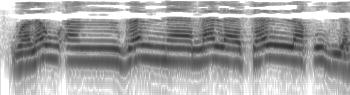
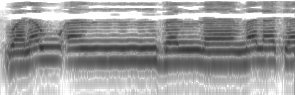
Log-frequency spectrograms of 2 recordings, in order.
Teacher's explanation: لما دخل التنوين في اللام ما علقش لساني على اللام · Shown in: first take · Term: التنوين هنا دخل في اللام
